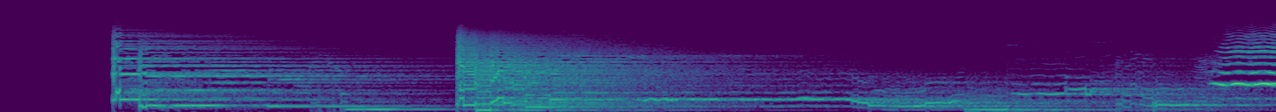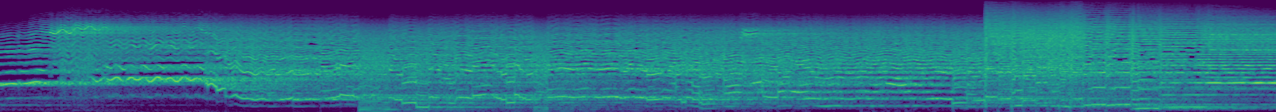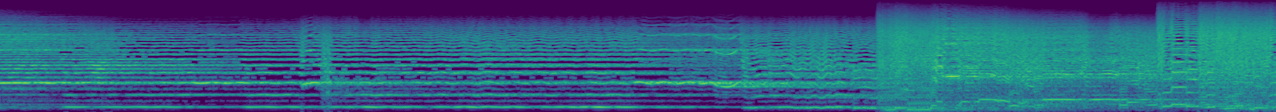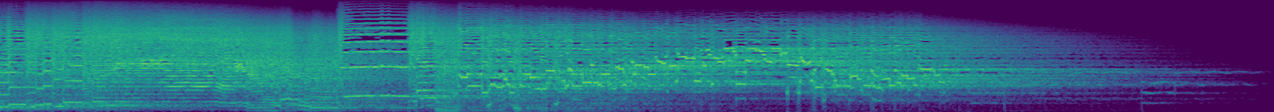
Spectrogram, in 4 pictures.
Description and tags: Abstract Guitar
An emulation of an electric guitar synthesized in u-he's modular synthesizer Zebra, recorded live to disk and edited in BIAS Peak.
electric, rock, Zebra, metal, blues, guitar, synthesized, psychedelic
